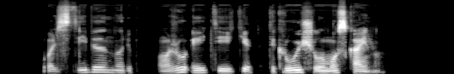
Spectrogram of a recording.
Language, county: Lithuanian, Vilnius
